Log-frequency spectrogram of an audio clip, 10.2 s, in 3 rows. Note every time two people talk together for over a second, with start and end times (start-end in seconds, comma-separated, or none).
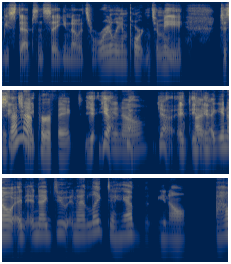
none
